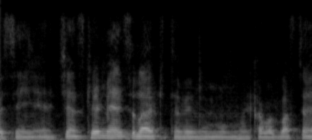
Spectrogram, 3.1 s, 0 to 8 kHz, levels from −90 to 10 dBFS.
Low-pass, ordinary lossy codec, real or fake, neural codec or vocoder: 7.2 kHz; none; fake; codec, 16 kHz, 4 kbps, FreqCodec, smaller model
